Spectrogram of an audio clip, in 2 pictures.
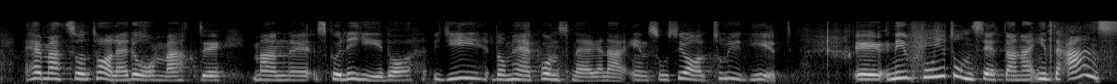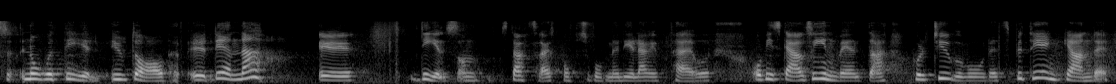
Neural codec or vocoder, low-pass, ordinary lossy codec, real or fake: codec, 16 kHz, 1 kbps, X-Codec, HuBERT features, trained on LibriSpeech; none; none; fake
